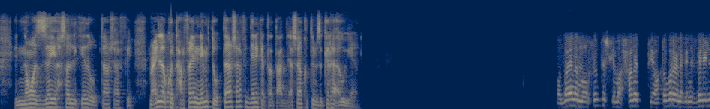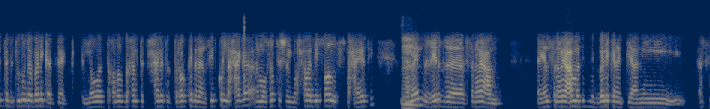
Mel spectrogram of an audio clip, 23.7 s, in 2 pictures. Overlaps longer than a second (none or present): none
